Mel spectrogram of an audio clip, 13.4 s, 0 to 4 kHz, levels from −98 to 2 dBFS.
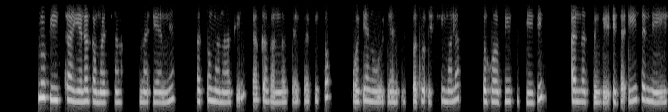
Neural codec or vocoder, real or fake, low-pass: codec, 16 kHz, 8 kbps, FunCodec, trained on Chinese and English, 25 frames a second; fake; 3.6 kHz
